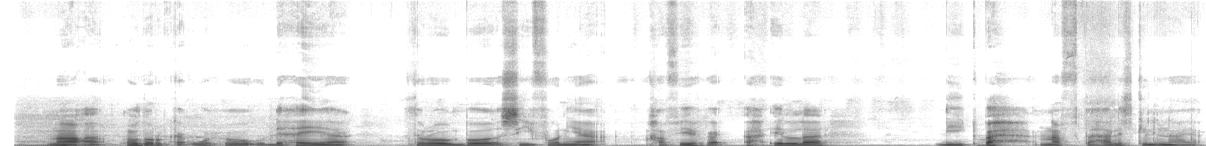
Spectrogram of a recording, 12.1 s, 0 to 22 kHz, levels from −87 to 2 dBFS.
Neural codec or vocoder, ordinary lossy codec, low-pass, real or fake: none; none; none; real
